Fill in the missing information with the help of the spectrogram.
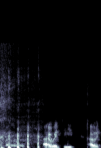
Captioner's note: laughs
